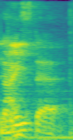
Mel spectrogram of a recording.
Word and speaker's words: Neistat: Neistat.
